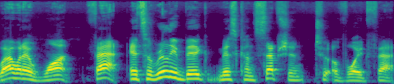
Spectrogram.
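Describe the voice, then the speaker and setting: Lively in intonation, a man talks at a moderate pace in a fairly high pitch. The recording is very clean, with a silent background. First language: Punjabi. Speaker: dentist. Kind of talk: educational video talk. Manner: casual, conversational.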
